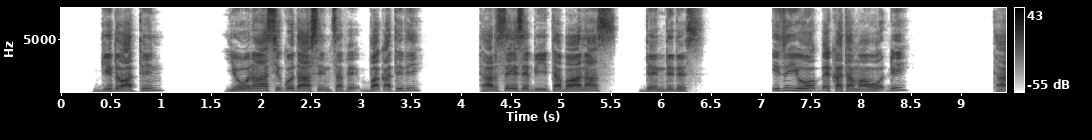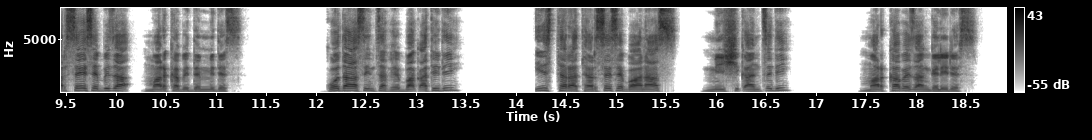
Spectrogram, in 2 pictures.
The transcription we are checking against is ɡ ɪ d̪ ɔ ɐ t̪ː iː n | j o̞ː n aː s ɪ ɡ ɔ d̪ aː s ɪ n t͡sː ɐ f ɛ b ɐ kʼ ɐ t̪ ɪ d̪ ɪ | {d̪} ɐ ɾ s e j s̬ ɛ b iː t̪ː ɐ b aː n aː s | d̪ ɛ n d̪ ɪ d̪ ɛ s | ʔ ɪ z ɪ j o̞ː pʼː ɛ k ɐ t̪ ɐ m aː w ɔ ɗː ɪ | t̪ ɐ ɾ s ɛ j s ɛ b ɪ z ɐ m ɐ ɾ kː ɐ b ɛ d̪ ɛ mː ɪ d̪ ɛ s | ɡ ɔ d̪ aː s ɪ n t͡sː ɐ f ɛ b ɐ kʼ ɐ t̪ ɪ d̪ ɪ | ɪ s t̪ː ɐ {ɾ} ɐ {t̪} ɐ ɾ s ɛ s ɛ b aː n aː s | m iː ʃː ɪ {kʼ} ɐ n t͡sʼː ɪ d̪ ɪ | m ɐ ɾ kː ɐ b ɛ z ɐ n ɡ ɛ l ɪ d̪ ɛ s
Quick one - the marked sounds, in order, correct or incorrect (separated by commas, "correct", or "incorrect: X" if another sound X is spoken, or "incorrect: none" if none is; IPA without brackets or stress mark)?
incorrect: t̪, correct, correct, correct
